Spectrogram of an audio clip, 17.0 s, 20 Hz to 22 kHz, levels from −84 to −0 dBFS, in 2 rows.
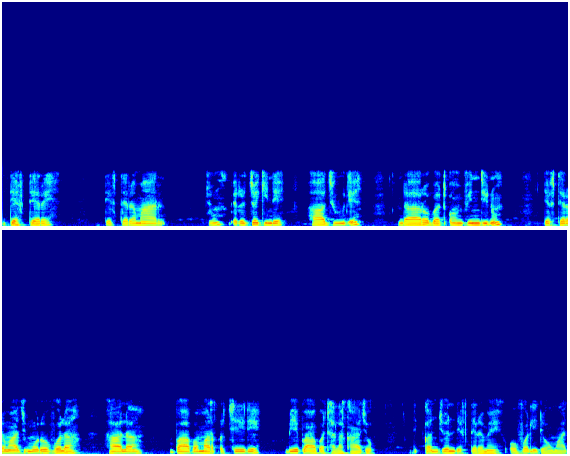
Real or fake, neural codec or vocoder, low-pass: real; none; 5.4 kHz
